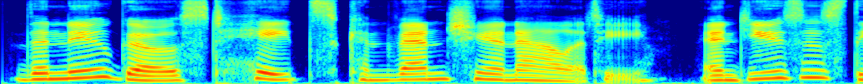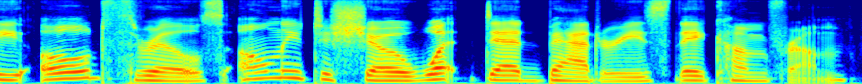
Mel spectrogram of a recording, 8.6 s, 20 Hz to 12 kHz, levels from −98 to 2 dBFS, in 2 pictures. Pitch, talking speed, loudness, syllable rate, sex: 210 Hz, 130 wpm, -21 LUFS, 3.6 syllables/s, female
